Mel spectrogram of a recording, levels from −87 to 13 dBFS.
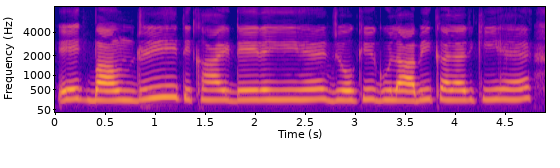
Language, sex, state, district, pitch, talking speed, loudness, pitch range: Hindi, female, Jharkhand, Ranchi, 250 Hz, 145 wpm, -17 LUFS, 245-260 Hz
